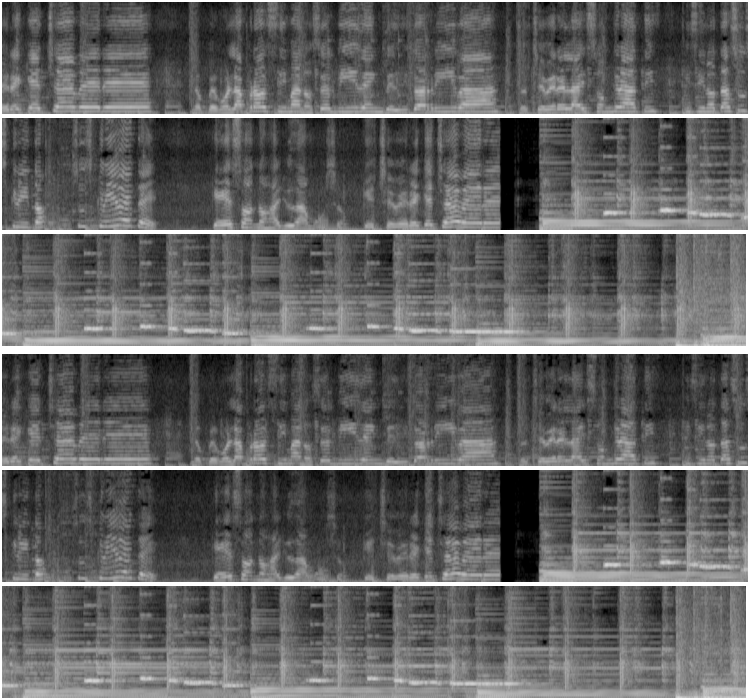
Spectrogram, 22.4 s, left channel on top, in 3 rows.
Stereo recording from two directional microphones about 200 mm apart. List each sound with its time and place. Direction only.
0.0 s music: 30° left (ahead or behind)
2.0 s speech: 30° left (ahead or behind)
5.4 s music: 30° left (ahead or behind)
7.0 s speech: 35° left (ahead or behind)
12.8 s music: centre (ahead or behind)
